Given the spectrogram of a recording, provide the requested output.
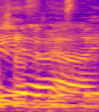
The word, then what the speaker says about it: enxadrista: mesmo, a pronúncia Olha, é enxadrista.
